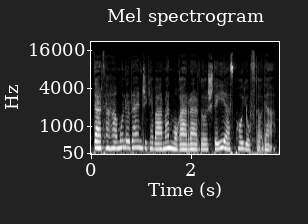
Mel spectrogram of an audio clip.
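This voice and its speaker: A woman's voice: mid-range voice, fairly even intonation, a little mellow, lightly acted. A woman reading aloud, voicing an anguished male prophet who cries out in bitter reproach to God over a ruined city. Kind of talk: audiobook reading.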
